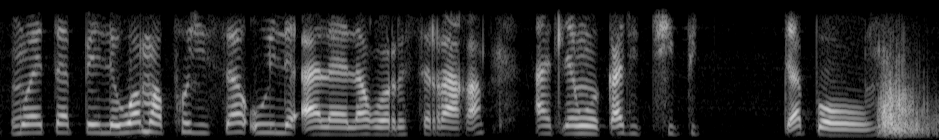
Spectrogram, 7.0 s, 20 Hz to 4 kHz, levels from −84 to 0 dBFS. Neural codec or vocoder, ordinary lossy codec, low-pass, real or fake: none; none; 3.6 kHz; real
